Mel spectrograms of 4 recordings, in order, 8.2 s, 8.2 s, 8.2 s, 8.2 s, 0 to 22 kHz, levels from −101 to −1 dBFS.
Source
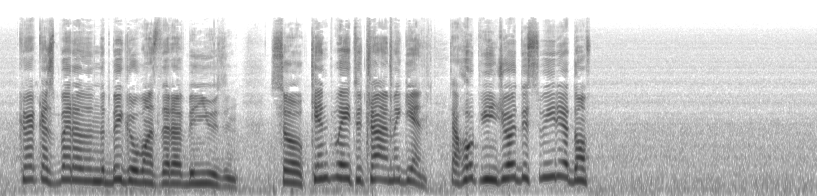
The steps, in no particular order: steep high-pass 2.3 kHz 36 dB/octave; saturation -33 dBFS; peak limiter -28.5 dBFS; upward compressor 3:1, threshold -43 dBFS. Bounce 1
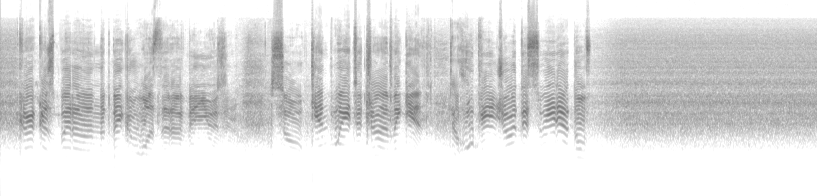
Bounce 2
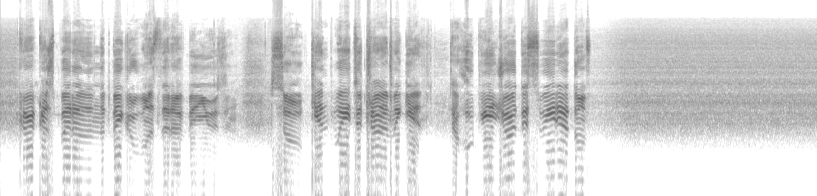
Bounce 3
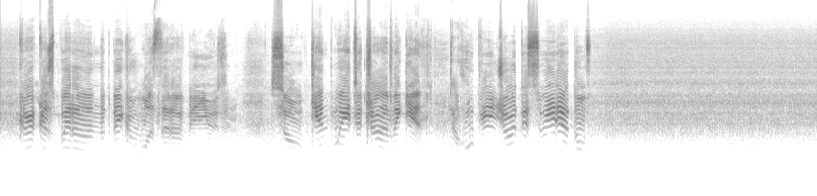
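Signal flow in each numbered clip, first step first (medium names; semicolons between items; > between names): peak limiter > saturation > steep high-pass > upward compressor; steep high-pass > upward compressor > peak limiter > saturation; peak limiter > saturation > upward compressor > steep high-pass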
